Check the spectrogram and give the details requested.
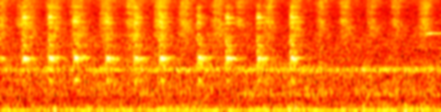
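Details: Pileated woodpecker chicks give begging calls: short, buzzy notes in a rapid, uneven series of about four per second, over a steady background hum.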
